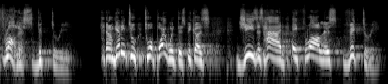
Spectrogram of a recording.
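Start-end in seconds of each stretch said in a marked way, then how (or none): 0.0-1.4 very low, crazy game announcer voice. Speaker explains a Mortal Kombat saying to listeners, in the Mortal Kombat announcer voice. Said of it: "This crazy voice will come out and the guy says".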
